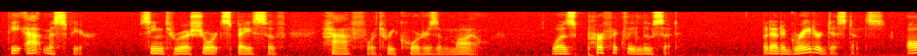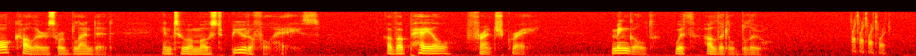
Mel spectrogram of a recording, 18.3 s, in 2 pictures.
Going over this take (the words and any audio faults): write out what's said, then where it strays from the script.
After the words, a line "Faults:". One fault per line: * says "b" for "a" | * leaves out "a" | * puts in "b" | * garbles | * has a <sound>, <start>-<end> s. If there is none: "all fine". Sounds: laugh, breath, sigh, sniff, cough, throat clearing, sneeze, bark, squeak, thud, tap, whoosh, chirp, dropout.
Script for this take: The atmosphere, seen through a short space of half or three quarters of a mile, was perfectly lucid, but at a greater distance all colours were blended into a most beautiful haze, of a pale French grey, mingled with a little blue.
The atmosphere, seen through a short space of half or three quarters of a mile, was perfectly lucid, but at a greater distance all colours were blended into a most beautiful haze, of a pale French grey, mingled with a little blue.
Faults:
* has a chirp, 17.7-18.1 s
